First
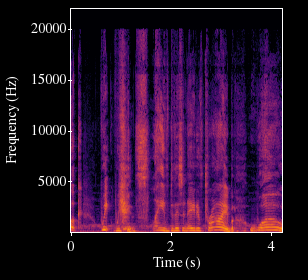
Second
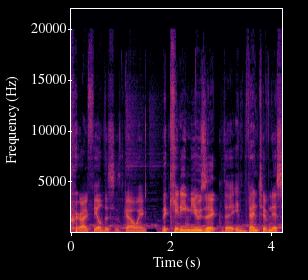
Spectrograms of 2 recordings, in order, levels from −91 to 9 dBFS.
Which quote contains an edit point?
second; 1 cut; at 3.0 s

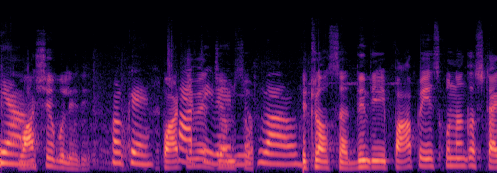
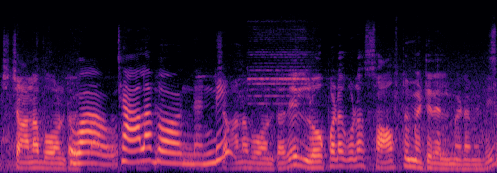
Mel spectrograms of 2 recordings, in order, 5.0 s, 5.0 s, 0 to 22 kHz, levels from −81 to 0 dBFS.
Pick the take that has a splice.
first; 1 cut; at 1.6 s

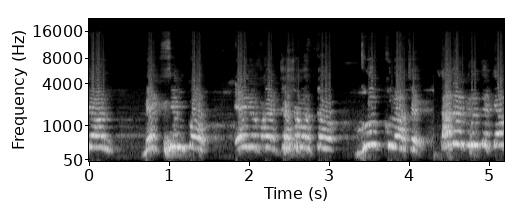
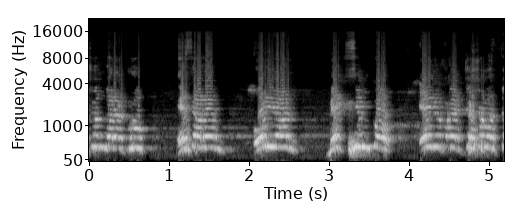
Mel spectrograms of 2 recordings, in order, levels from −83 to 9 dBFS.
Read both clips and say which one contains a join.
first; 1 cut; at 4.2 s

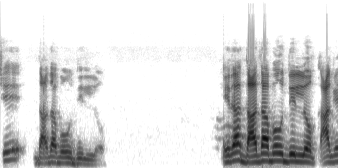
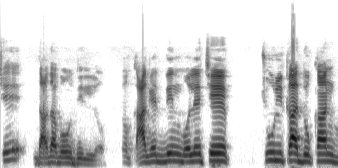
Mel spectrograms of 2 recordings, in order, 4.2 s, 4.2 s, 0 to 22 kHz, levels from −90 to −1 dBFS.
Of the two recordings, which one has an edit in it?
second; 1 cut; at 1.7 s

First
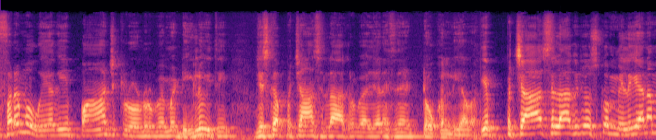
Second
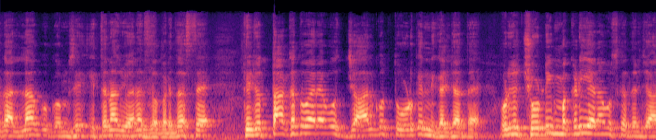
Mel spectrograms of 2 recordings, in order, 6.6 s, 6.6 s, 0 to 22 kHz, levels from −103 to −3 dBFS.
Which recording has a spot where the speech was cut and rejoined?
first; 1 cut; at 4.7 s

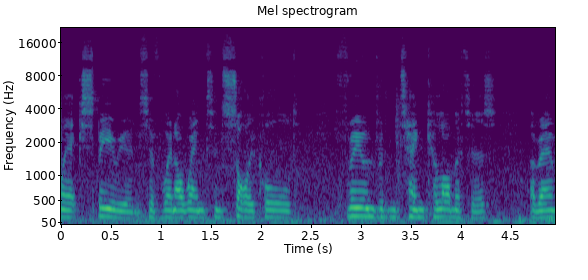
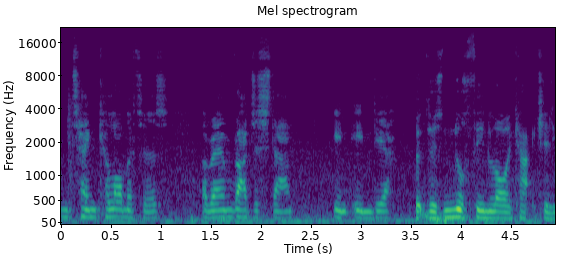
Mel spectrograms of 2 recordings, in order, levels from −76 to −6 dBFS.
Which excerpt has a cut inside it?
second; 1 cut; at 3.6 s

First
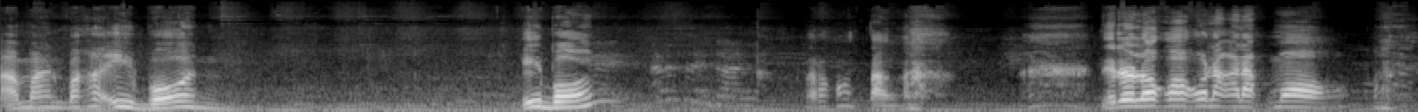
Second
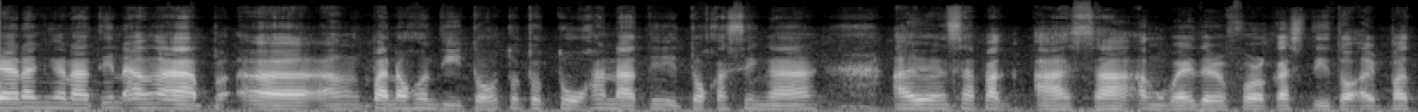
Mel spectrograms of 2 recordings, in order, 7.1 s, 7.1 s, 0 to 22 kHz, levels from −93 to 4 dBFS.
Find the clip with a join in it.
first; 1 cut; at 3.9 s

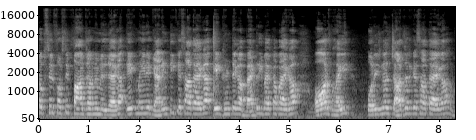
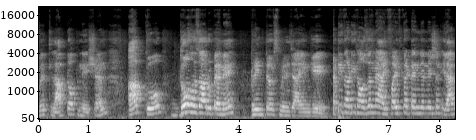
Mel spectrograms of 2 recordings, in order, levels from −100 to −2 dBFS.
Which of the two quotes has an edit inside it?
second; 1 cut; at 6.0 s

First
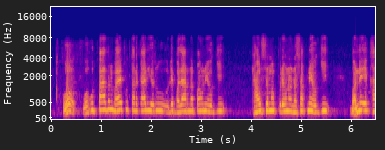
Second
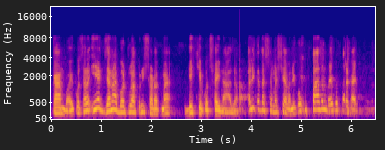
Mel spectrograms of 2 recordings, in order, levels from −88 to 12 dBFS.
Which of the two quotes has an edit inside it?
second; 1 cut; at 3.9 s

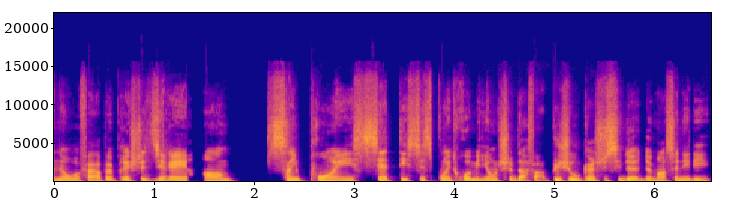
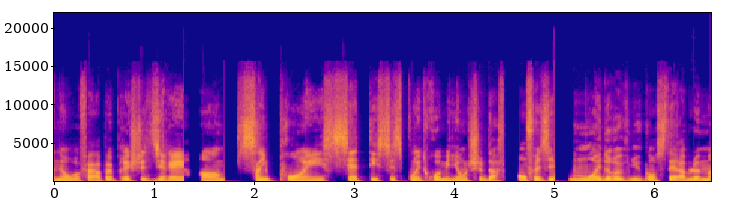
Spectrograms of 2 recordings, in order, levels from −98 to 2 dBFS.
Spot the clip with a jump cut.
second; 2 cuts; at 1.5 s, 4.8 s

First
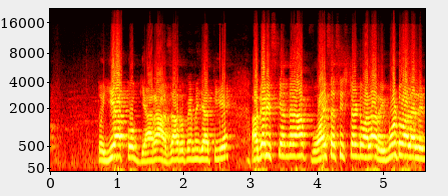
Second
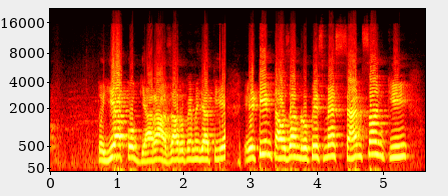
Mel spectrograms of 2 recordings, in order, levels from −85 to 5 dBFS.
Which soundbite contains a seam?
second; 1 cut; at 2.8 s

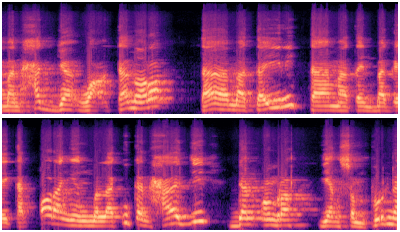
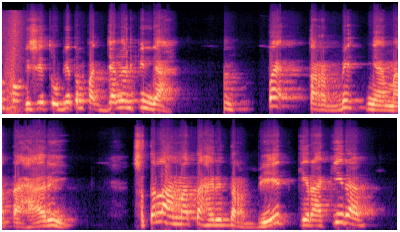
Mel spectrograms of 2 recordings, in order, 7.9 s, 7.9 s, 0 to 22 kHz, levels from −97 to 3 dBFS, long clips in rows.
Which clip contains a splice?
second; 1 cut; at 2.2 s

